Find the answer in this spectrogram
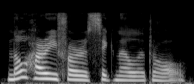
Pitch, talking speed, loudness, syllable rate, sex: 215 Hz, 215 wpm, -16 LUFS, 5.1 syllables/s, female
